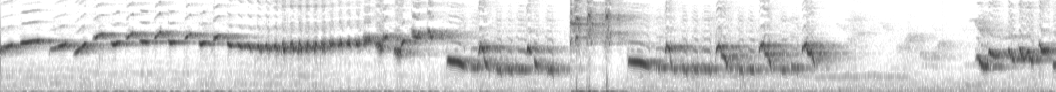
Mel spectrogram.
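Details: Oriental magpie-robin singing as a master recording for imitation: long varied stream of whistled slurs, repeated trills and falling chattered notes, a sharp click midway, and a brief pause before resuming.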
